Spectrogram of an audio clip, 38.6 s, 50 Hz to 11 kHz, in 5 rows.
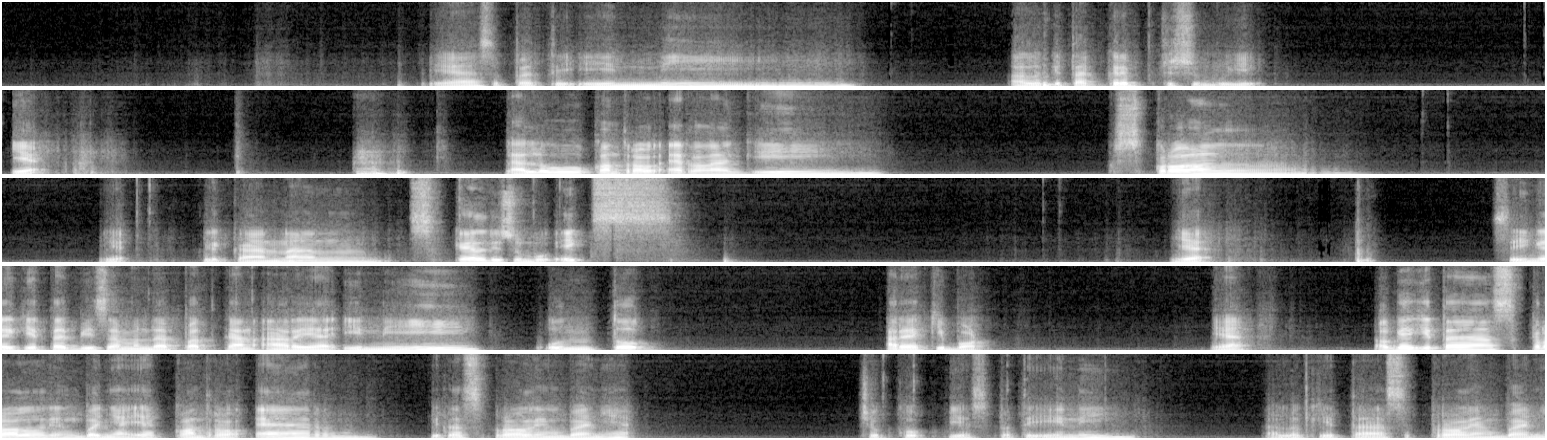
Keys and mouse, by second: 4.5 click, 5.5 g, 5.8 y, 7.6 click, 8.1 middle click, 10.7 ctrl+r, 17.7 s, 18.1 x, 20.6 click, 23.8 click, 32.2 ctrl+r, 35.7 click, 36.4-37.4 middle drag.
